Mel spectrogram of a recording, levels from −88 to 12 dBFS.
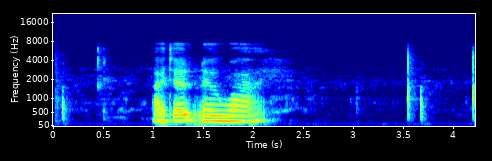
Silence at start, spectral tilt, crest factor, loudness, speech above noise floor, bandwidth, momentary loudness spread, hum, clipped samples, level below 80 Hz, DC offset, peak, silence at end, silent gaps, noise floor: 1 s; -7.5 dB/octave; 18 dB; -22 LUFS; 48 dB; 7.8 kHz; 22 LU; none; under 0.1%; -64 dBFS; under 0.1%; -8 dBFS; 0.5 s; none; -68 dBFS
